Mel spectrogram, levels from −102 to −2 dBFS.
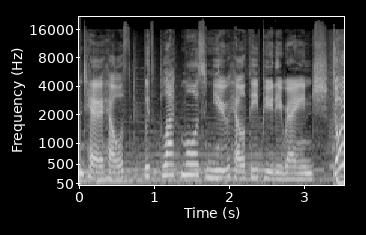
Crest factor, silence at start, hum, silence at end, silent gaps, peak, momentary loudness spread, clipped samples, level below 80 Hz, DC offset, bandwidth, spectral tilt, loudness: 18 dB; 0 s; none; 0 s; none; -4 dBFS; 5 LU; under 0.1%; -44 dBFS; under 0.1%; 20 kHz; -4 dB/octave; -23 LUFS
